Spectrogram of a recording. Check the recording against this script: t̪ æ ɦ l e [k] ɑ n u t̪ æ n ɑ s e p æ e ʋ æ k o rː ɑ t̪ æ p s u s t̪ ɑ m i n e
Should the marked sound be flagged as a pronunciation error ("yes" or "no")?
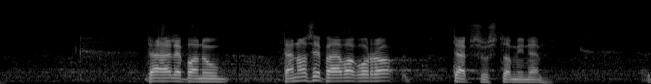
yes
